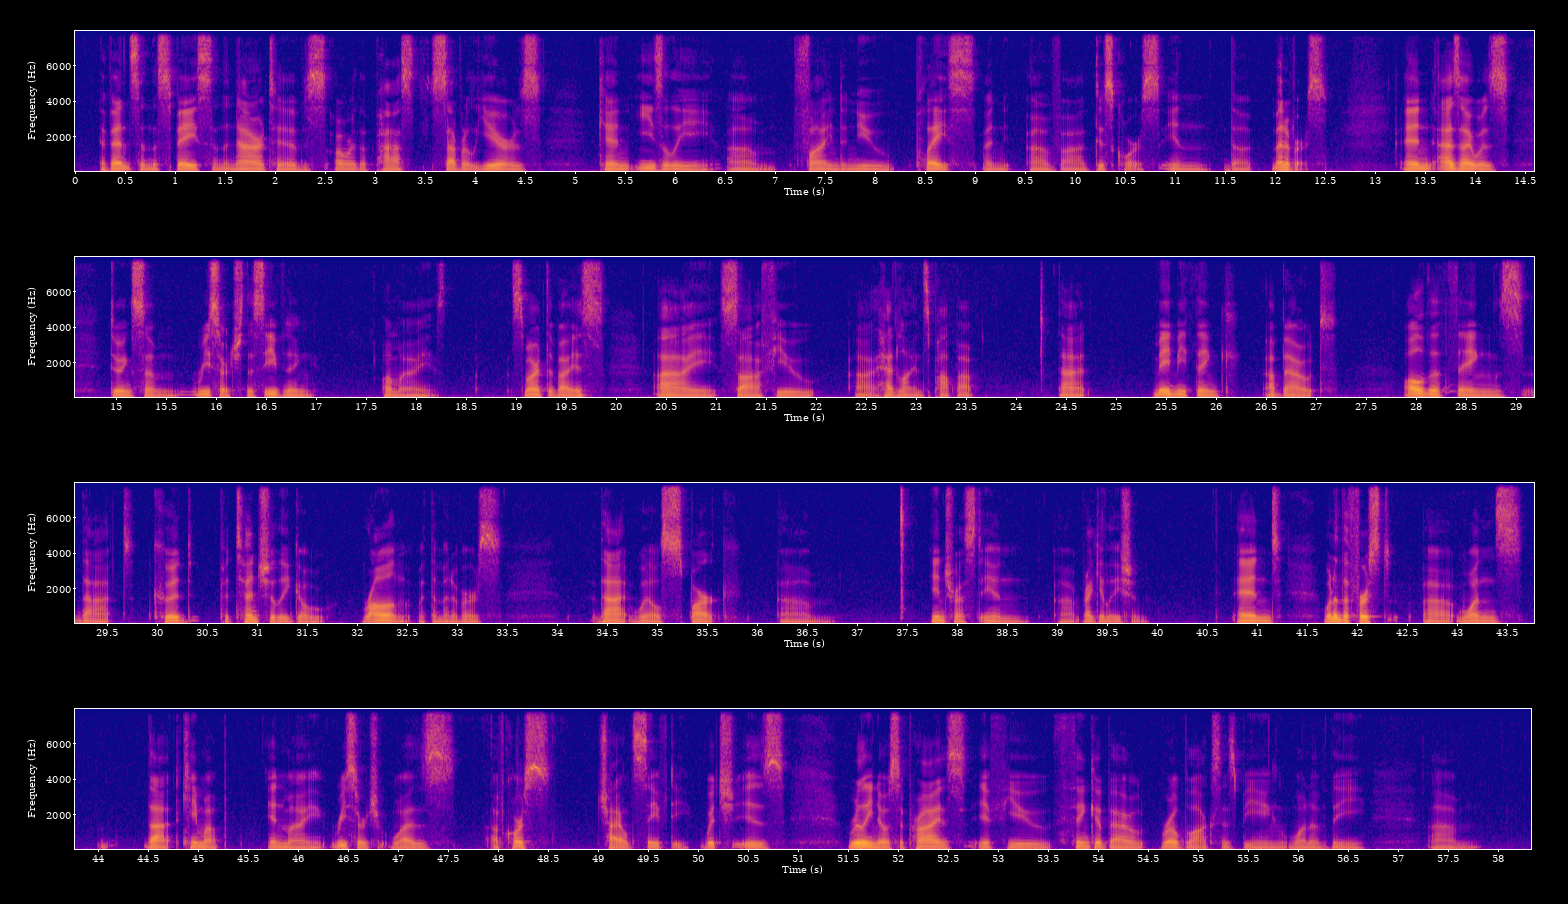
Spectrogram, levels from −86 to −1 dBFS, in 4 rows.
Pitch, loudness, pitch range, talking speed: 90 Hz, -29 LUFS, 85-95 Hz, 110 wpm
